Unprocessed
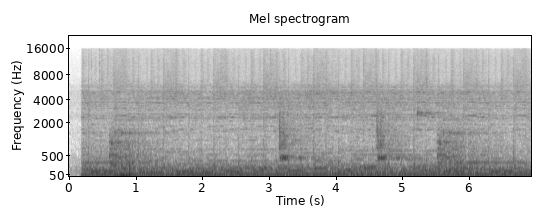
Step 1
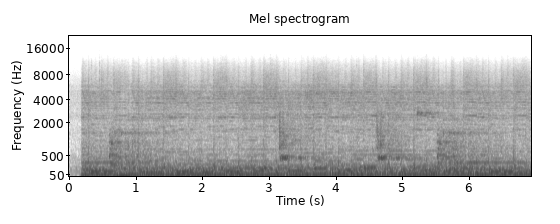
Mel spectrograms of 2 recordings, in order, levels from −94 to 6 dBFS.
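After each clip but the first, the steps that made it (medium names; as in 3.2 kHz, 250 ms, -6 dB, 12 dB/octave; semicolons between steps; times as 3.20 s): low-pass 7.9 kHz 24 dB/octave; peak limiter -19 dBFS, peak gain reduction 9.5 dB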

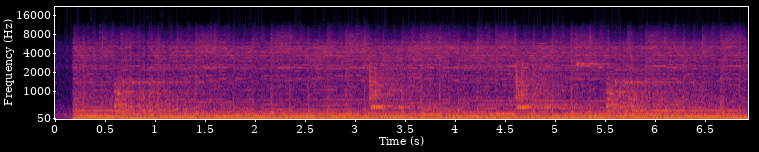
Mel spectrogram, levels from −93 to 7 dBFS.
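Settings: crackle 160 per s -44 dBFS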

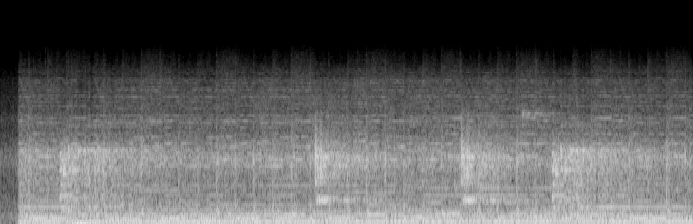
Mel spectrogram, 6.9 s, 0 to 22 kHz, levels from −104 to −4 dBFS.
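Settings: resonant low-pass 1.2 kHz, resonance Q 5.2; trim +6 dB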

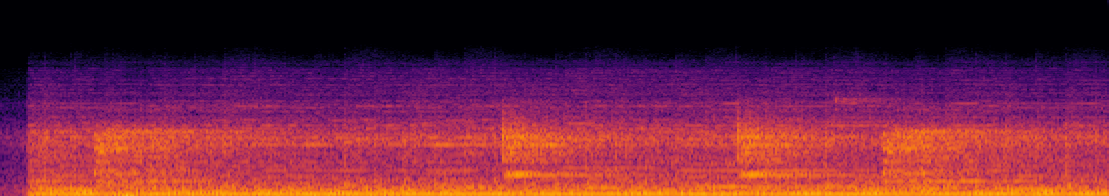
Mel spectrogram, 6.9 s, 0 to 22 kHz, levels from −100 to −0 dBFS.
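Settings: reverberation RT60 1.2 s, pre-delay 5 ms, DRR 1 dB; trim -6 dB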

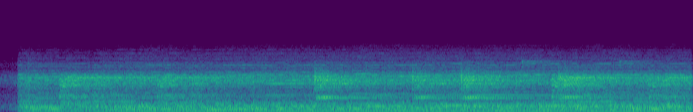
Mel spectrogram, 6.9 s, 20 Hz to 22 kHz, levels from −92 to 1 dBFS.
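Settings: cabinet simulation 110–3600 Hz, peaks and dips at 340 Hz -7 dB, 720 Hz -7 dB, 1.5 kHz +8 dB; delay 976 ms -3.5 dB; trim -6.5 dB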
